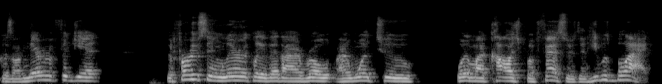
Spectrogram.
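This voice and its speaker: A man with a fairly high voice talks at a moderate pace. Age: 60s. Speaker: author and speaker. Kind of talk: interview conversation. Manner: animated storytelling.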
